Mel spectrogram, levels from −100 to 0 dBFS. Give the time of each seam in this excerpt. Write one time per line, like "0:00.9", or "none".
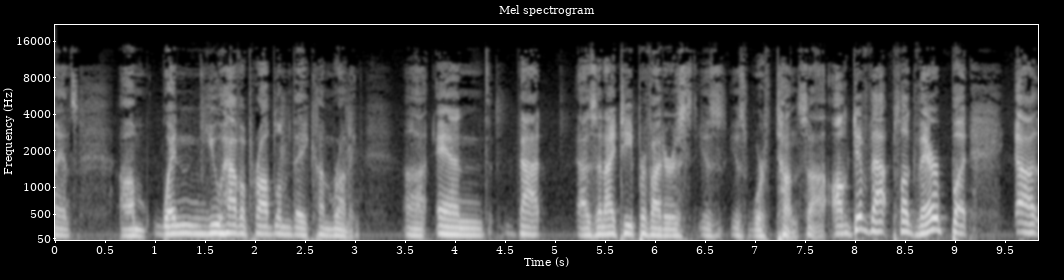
none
